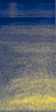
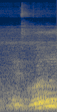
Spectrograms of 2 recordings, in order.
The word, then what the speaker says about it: गुरु: गुरु शब्द जो है वो गुरु नहीं है, गुरु गुरु शब्द है।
